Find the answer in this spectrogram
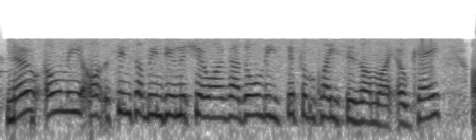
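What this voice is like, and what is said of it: UK English accent. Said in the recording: “I can tell by the accent. ... I'm in the UK. ... I love the accent.”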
